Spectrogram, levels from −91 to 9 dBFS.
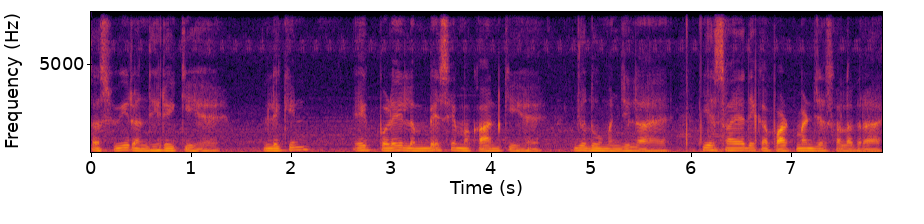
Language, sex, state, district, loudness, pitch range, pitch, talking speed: Hindi, male, Uttar Pradesh, Jyotiba Phule Nagar, -22 LUFS, 100-125 Hz, 115 Hz, 180 wpm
